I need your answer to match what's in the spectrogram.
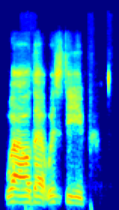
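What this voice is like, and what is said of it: Sarcastic delivery. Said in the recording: “I said that sarcastically”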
